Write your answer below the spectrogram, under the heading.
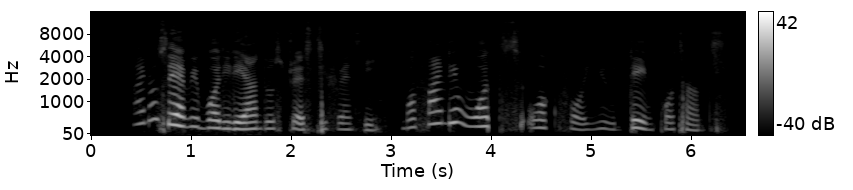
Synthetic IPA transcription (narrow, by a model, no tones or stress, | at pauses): aɪnõseɛvɹibɔdideãndlstɹɛsdifɹɛ̃ntʰli | bɔtfãɪ̃ndɪ̃ŋwɔtwɔkfɔjudeĩmpʰɔtʰãnt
